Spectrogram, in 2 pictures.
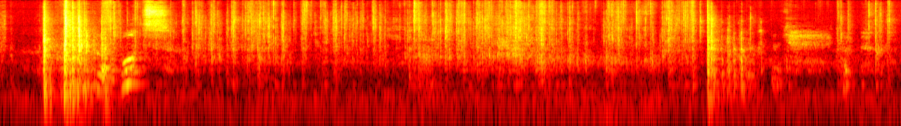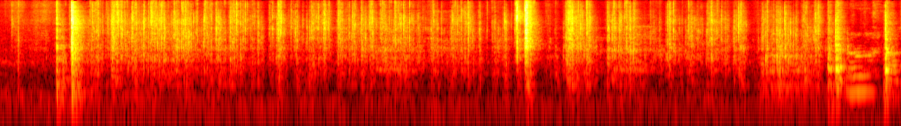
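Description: Plastic bag of foam Nerf darts crinkling as it is handled and cut open with scissors, with scattered small clicks and a few sharp knocks.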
